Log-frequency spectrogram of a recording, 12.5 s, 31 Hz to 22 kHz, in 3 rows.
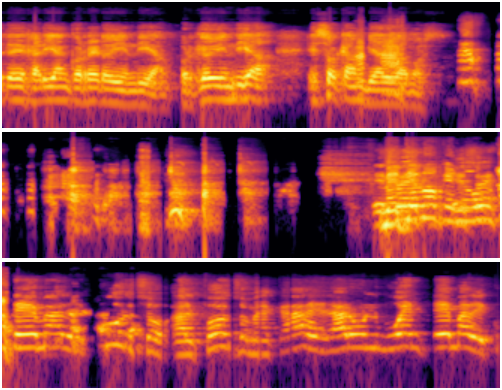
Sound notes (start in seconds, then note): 4.5 laughs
